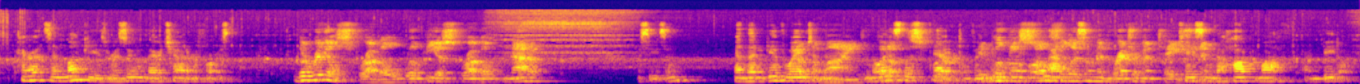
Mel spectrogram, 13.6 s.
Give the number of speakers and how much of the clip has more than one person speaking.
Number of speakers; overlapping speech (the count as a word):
two, about 23%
